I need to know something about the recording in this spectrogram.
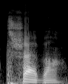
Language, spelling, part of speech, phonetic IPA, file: Polish, trzeba, verb, [ˈṭʃɛba], Pl-trzeba.ogg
